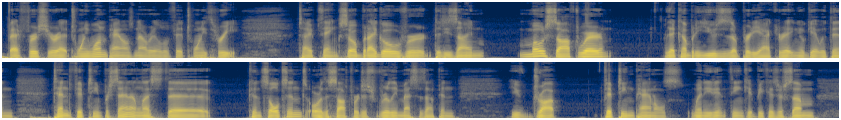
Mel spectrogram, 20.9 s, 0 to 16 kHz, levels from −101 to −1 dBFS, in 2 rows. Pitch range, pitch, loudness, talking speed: 90-105 Hz, 95 Hz, -20 LUFS, 170 wpm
